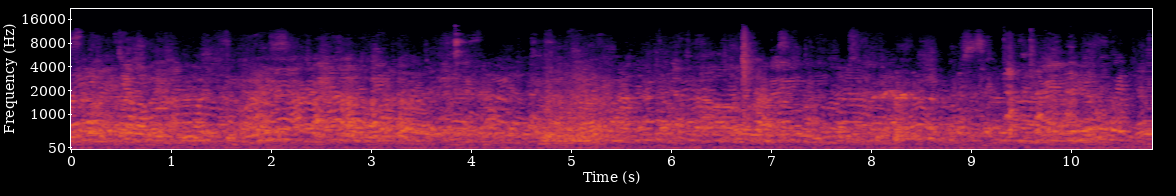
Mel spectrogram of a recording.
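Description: Indistinct chatter of an audience, several people talking at once.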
